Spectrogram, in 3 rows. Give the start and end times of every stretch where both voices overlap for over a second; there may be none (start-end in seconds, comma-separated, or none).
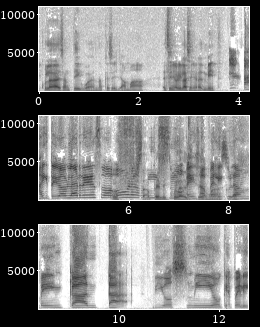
5.6-8.2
